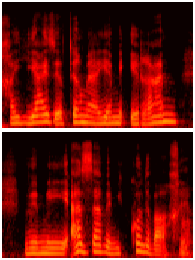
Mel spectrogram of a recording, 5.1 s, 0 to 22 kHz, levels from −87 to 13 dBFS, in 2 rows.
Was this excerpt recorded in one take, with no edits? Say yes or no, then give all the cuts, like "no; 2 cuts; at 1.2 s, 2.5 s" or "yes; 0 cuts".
yes; 0 cuts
